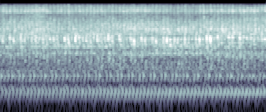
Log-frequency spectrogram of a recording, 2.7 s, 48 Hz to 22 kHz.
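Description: A Kubota B2601 compact tractor's diesel engine runs at a steady, close idle, a continuous low throbbing drone with no voices.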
